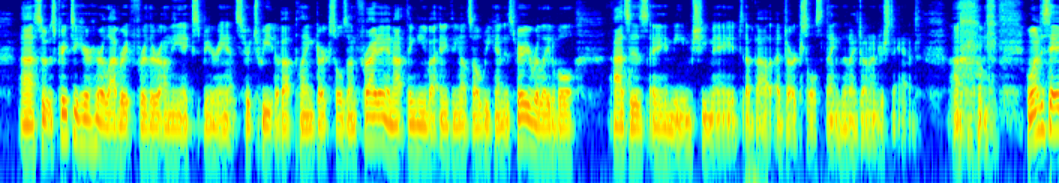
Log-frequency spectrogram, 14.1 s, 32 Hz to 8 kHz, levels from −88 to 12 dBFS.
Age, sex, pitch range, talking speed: 30-49, male, 85-105 Hz, 220 wpm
